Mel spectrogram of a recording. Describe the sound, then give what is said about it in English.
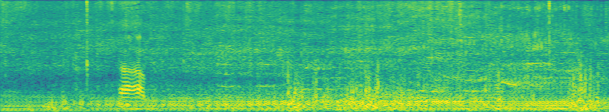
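A motorcycle drives by, its steady engine roar rumbling throughout and swelling slightly toward the end. “That was a motorcycle drive by.”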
